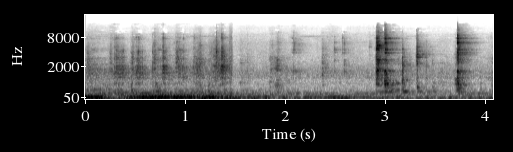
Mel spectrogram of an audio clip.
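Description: Small metal clicks and clinks of the mill table's hold-down studs, nuts and clamps being fitted by hand, a quick run of light ticks at first, then a few sharper clinks about three seconds in as an adjustable wrench goes onto a nut.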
